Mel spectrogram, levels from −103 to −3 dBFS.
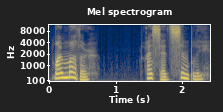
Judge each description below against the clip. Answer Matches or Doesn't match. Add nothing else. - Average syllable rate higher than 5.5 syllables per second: Doesn't match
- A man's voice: Doesn't match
